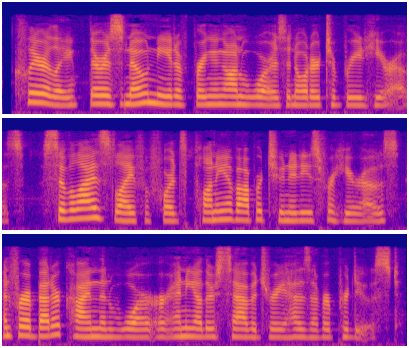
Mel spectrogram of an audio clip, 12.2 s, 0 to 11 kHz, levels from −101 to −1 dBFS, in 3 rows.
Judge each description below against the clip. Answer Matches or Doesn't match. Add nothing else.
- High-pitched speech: Matches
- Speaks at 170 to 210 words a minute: Matches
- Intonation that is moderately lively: Doesn't match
